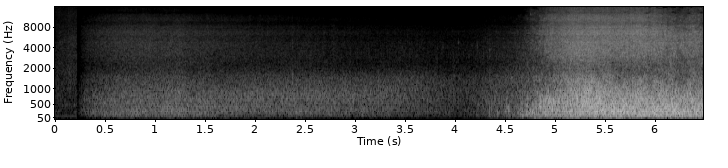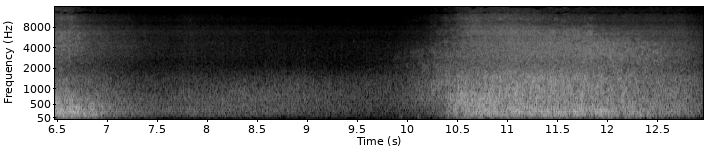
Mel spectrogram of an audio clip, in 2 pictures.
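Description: Sea waves washing onto a pebble beach and breaking against a concrete pier. Two big waves crash, about four and a half and ten seconds in, with a quieter wash between them.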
